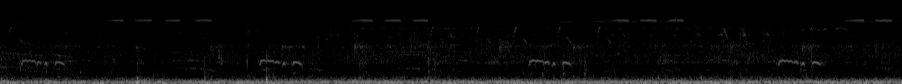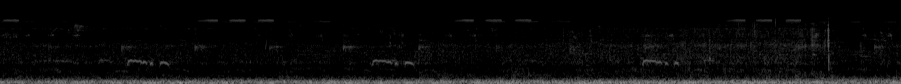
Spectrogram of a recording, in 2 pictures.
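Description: Small animal calls repeating at an even pace over a low wind rumble on the microphone: a short low chirp about every two and a half seconds and a quick three-note high chirp at about the same rate.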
